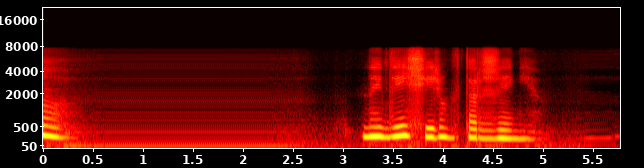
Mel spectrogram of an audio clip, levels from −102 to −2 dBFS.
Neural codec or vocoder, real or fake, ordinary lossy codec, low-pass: codec, 16 kHz, about 1 kbps, DyCAST, with the encoder's durations; fake; none; none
